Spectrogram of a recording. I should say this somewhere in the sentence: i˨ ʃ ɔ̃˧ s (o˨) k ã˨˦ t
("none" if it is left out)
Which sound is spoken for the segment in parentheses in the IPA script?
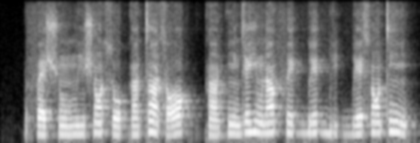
o˨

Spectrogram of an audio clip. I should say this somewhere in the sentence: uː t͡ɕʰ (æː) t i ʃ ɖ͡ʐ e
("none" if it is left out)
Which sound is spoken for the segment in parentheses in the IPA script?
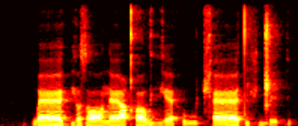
æː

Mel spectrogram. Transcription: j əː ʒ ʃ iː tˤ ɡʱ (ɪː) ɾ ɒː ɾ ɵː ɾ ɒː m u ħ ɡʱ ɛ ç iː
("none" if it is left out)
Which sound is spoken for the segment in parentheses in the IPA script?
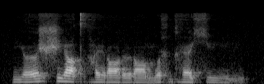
ɪː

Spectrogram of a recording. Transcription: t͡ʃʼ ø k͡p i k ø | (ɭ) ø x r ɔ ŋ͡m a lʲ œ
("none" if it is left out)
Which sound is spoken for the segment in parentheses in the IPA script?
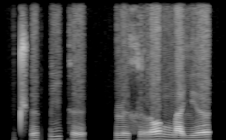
ɭ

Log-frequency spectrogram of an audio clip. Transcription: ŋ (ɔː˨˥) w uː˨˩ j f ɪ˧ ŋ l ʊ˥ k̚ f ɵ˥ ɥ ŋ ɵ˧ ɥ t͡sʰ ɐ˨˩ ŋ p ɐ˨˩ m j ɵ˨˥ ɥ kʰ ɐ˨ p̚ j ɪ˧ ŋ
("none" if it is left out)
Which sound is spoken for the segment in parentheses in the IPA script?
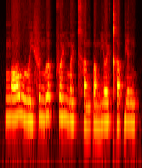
ɔː˨˥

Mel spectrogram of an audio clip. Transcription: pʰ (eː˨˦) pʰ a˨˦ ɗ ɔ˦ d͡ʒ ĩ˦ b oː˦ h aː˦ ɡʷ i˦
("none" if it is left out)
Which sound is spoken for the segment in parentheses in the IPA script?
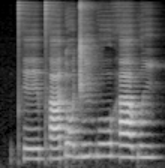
eː˨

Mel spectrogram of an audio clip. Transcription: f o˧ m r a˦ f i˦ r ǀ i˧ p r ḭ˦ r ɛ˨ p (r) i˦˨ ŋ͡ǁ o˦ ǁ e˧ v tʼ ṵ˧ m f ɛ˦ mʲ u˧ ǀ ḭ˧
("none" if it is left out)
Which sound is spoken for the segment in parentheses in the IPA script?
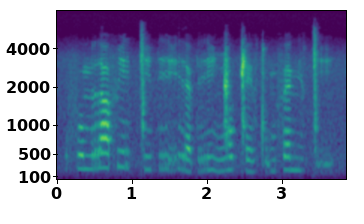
r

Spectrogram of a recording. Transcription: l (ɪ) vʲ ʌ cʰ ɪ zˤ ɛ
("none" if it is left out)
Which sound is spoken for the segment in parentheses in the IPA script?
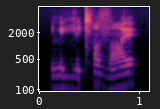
ɪ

